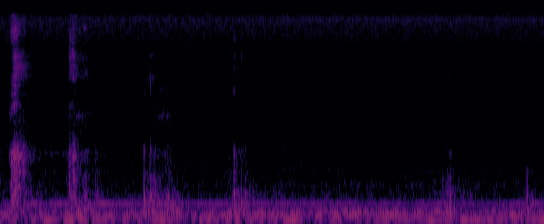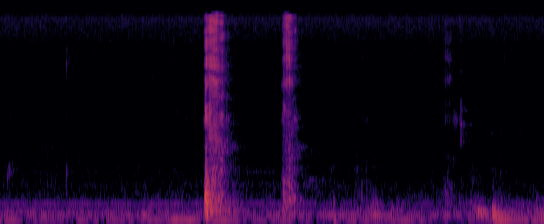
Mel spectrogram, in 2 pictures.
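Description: Two sharp, harsh cough bursts from a dog with a few softer ones, over steady low room hum.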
